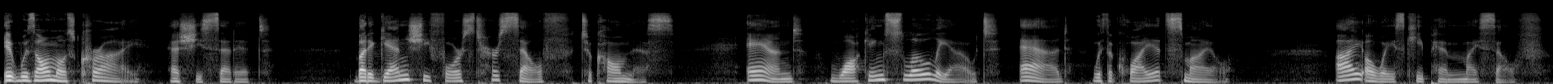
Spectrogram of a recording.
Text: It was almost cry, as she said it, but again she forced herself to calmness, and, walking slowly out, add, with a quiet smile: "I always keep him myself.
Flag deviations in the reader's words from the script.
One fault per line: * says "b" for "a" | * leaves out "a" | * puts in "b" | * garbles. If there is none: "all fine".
all fine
